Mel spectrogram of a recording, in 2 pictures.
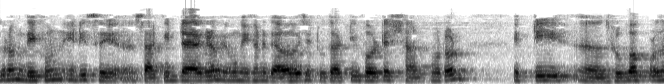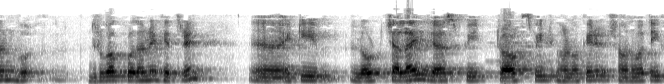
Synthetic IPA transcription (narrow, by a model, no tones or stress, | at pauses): ʃuoɾaŋd̪ekʰuneʈisaɾkiʈ̚ɖajaɡɾameboŋekʰaned̪eoaɦoet͡ɕʰeʈut̪aɾʈifʰolʈeɾʃãʈmoʈoɾ | ek̚ʈid̪ʱɾubakpɾod̪ʱan | d̪ʱɾubak̚pɾod̪ʱaneɾkʰet̪ːɾe | ḛk̚ʈiloʈt͡ɕalaed͡ʑaspiɖ̚ʈɔɾkspiɖɡʱɔñokeɾʃɔŋot̪ij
